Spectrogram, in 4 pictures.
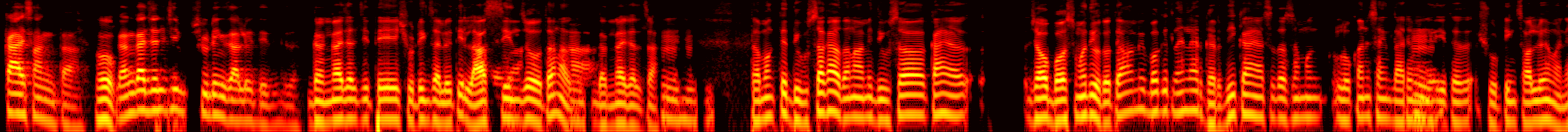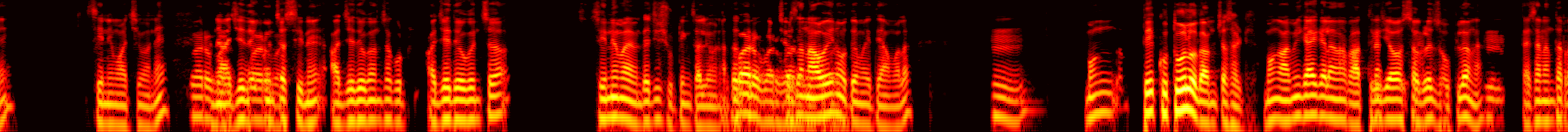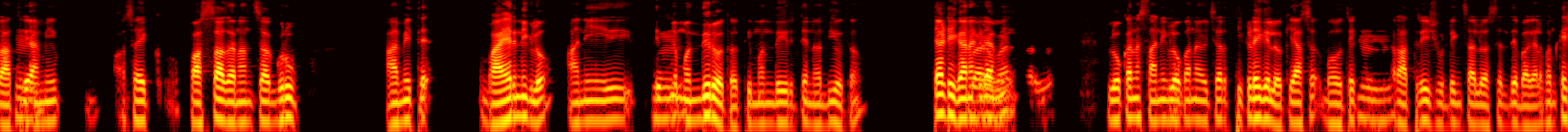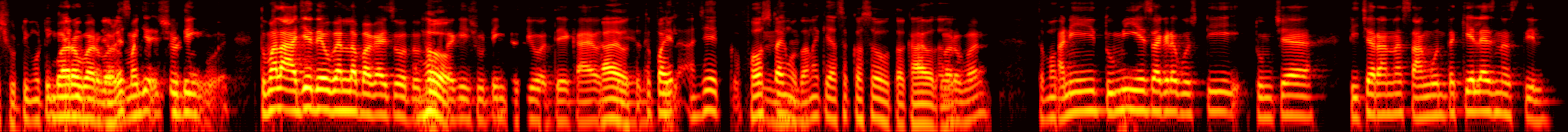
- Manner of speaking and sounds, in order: other background noise; tapping; in English: "ग्रुप"; other noise; in English: "टीचरांना"
- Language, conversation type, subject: Marathi, podcast, तुमच्या शिक्षणाच्या प्रवासातला सर्वात आनंदाचा क्षण कोणता होता?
